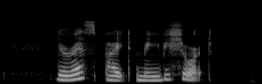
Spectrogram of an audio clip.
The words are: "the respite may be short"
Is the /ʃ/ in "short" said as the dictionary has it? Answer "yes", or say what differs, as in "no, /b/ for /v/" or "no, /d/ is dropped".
yes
